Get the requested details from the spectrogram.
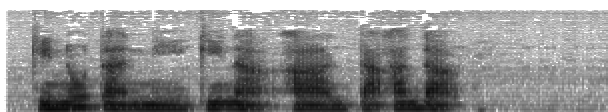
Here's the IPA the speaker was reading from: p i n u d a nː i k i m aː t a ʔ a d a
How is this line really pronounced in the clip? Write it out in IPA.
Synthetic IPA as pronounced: k i n u t a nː i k i n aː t a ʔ a d a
